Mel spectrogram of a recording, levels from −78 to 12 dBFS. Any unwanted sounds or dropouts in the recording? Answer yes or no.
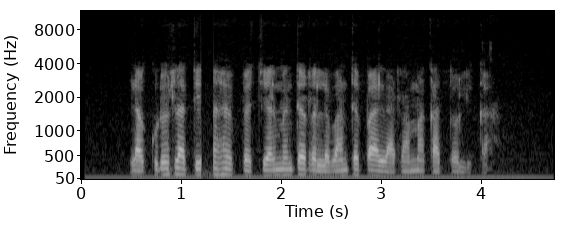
yes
